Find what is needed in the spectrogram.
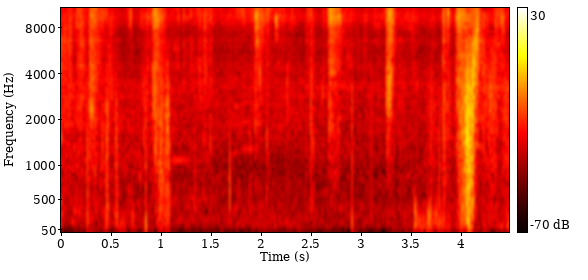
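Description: Footsteps on a concrete rooftop floor: a scatter of soft, irregular steps and small clicks.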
